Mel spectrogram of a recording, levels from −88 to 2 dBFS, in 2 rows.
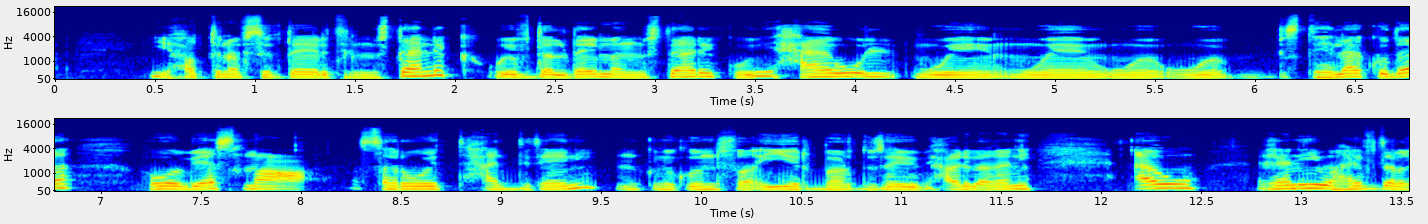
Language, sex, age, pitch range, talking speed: Arabic, male, 20-39, 145-175 Hz, 135 wpm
